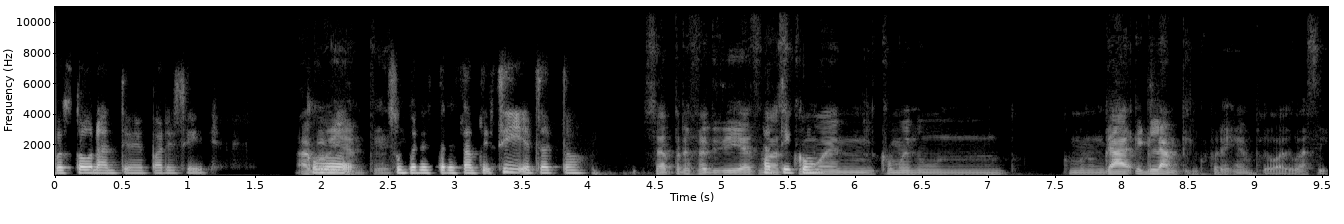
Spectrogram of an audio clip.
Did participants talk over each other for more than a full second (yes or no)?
no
